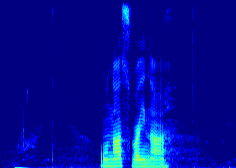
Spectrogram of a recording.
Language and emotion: Russian, neutral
